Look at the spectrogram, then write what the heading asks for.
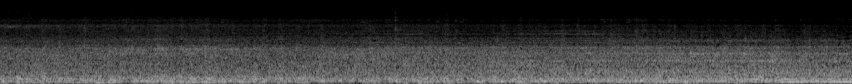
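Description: Commuter Line electric multiple-unit train passing close by: a steady, dense rush of wheels on rail and running gear. A low steady hum comes in near the end as the last car goes past.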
